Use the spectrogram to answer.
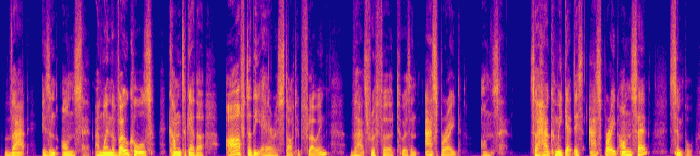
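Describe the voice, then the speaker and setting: A man's voice: mid-range voice, lively intonation, a little slow, a little mellow, dry recording, clean studio sound. A man teaching a singing lesson as a vocal coach, upbeat and chatty, checking in with the listener often.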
